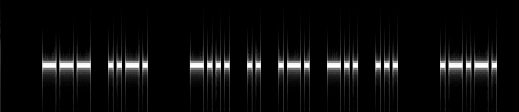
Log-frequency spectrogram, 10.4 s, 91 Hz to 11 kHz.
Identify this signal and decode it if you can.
Morse code, heard as a keyed tone, about 14 wpm, spaced as for 12 wpm, 680 Hz. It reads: OF BIRDS <AR>
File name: Morsekurs / Witze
